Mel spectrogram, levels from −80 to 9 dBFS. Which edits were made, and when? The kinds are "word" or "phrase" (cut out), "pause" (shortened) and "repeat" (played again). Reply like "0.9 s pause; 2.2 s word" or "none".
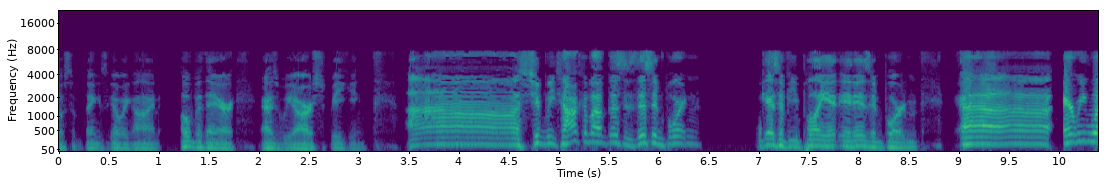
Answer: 7.0 s word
